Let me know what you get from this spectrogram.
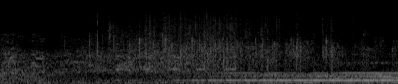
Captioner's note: applause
